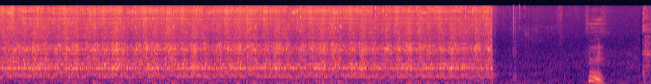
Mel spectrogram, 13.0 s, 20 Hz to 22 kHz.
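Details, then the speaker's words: 1959 Edsel Corsair Ford V8, parked 40+ years, after new points, gas poured down intake: steady starter churn about ten seconds, turning evenly but never catching; pulled plug not wet with fuel, intake passages possibly blocked, carburetor to be pulled. "In this last ditch effort, I pulled a random plug over here and it's not as wet with gas as it should be. Especially with how much Davin just poured down the intake."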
